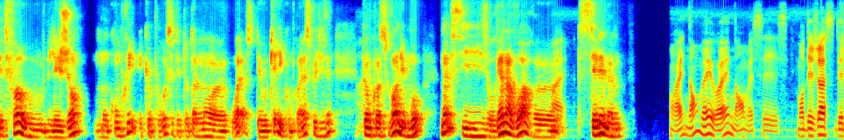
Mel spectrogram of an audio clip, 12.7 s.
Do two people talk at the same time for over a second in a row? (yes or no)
no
